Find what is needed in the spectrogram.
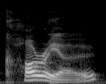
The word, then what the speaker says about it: Corio: And he's he represents the seat of Corio, which is Geelong. – Corio. – Oh, is that how you pronounce it? – Yeah, Corio in Geelong.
